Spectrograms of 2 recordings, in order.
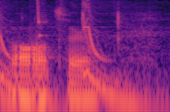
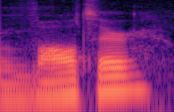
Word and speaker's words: WALTER: in Walter I stayed Walter but a lot of people have corrected me it's not a V but that's how Germans pronounce the W because they don't have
